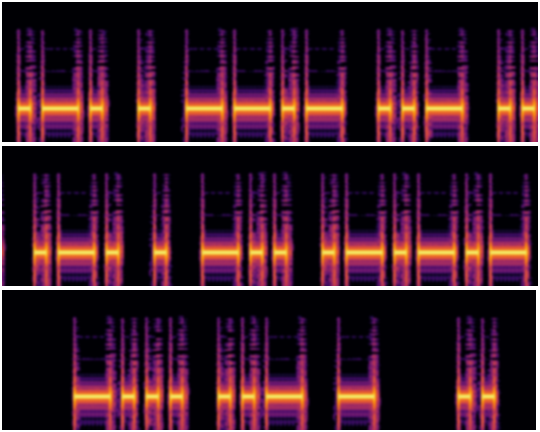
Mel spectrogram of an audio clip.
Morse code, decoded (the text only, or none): REQUIRED. BUT I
